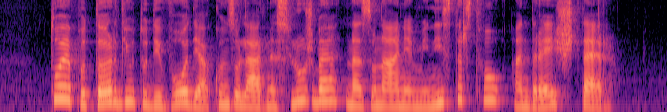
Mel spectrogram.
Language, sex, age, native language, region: Slovenian, female, 50-59, Slovenian, Central Slovenia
